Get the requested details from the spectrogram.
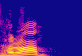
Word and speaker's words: haram: It was haram. Haram, I don't want you to think I mispronounced haram.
